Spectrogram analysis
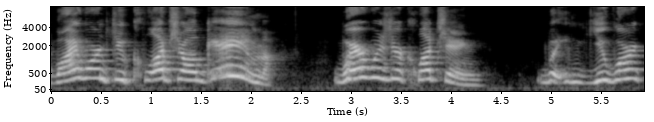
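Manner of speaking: high, slow, scolding whine; exasperated. Retold or imitated. Fan scolding her team for no clutch, slow high exasperation. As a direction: chew out the team, drawn out. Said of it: "I'm like".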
